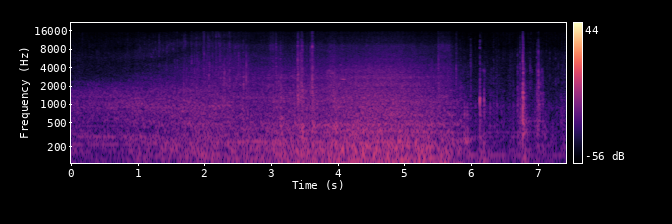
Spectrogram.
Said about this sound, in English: Stand fast! Incoming truck!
